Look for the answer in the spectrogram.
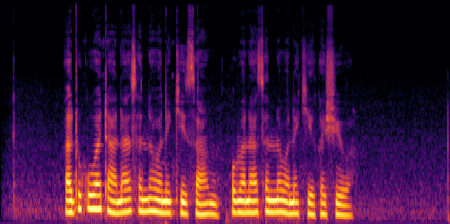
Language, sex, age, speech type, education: Hausa, female, 15-29, read, tertiary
